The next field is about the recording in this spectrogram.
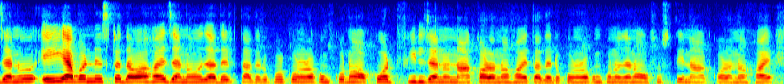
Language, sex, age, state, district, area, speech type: Bengali, female, 60+, West Bengal, Paschim Bardhaman, urban, spontaneous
